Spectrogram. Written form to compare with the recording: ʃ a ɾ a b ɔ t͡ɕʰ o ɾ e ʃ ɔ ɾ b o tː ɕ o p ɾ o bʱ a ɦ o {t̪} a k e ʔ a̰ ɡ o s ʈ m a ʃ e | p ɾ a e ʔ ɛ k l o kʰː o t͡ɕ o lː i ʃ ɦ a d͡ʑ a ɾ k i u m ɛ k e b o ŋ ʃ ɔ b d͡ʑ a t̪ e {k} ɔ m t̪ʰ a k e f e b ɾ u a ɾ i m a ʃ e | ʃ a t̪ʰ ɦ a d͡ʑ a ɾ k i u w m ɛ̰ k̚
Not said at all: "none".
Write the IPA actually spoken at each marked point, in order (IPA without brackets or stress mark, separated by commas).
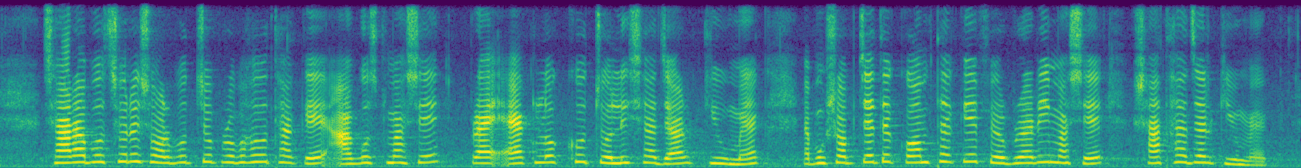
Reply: t̪ʰ, k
